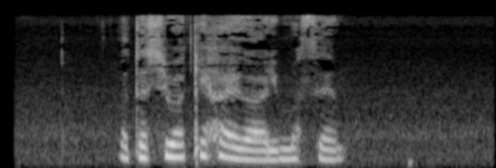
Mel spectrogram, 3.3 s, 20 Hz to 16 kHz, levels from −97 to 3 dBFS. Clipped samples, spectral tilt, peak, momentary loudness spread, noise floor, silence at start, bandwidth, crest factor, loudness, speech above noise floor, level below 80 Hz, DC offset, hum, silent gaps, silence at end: under 0.1%; -4 dB/octave; -6 dBFS; 11 LU; -58 dBFS; 0.8 s; 11.5 kHz; 18 dB; -22 LUFS; 37 dB; -74 dBFS; under 0.1%; none; none; 1.05 s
